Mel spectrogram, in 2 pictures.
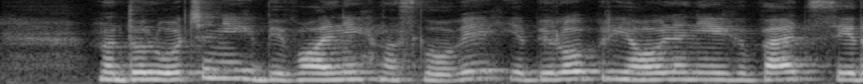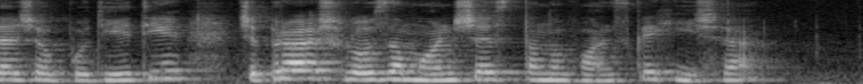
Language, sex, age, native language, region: Slovenian, female, 18-29, Slovenian, Drava region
